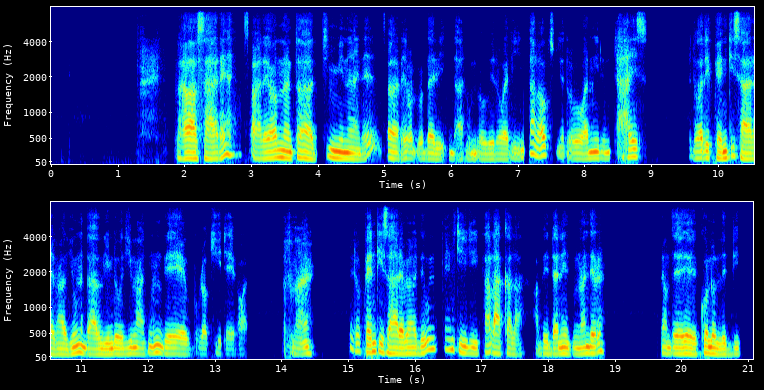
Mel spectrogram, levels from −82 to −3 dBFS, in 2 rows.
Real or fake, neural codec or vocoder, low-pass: fake; codec, 16 kHz in and 24 kHz out, 0.6 kbps, FocalCodec, streaming, 4096 codes; 7.2 kHz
